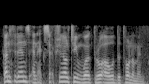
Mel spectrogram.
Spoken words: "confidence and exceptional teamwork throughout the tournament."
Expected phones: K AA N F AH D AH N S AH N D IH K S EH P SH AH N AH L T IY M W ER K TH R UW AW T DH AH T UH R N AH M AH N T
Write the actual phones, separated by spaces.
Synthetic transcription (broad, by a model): K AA N F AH D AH N S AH N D IH K S EH P SH AH N AH L T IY M W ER K T R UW AW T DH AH T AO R N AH M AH N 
